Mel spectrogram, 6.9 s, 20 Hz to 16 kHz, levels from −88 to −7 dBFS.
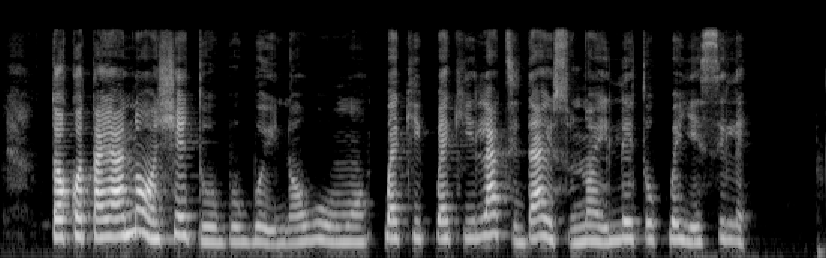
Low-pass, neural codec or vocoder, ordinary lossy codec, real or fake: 10.8 kHz; none; none; real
